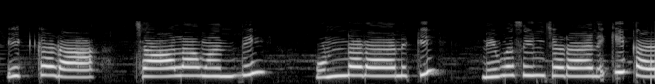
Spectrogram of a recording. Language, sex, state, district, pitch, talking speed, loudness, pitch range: Telugu, female, Andhra Pradesh, Annamaya, 385 Hz, 45 wpm, -11 LUFS, 365-405 Hz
